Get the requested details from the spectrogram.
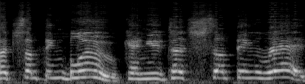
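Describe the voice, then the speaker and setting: A woman speaks in an animated tone at a fairly slow pace, her pitch high. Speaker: early childhood educator and presenter. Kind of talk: conference workshop presentation. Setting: online conference.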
